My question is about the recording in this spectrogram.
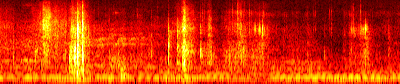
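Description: Low, steady background music drone with a few faint clicks and rustles.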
